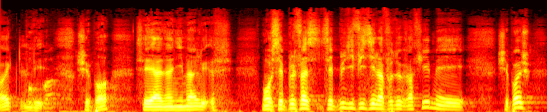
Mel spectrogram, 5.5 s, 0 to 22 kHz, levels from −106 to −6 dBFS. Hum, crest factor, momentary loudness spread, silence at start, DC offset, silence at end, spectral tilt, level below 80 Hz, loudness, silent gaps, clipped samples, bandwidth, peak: none; 22 dB; 13 LU; 0 s; under 0.1%; 0.15 s; -5 dB/octave; -42 dBFS; -22 LUFS; none; under 0.1%; 16 kHz; 0 dBFS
